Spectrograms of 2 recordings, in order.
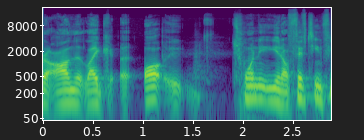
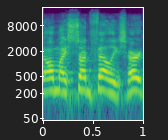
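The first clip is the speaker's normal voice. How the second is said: put-on panicked, frantic alarm; 11 semitones higher, 8 dB louder than usual. Retelling how a father reacted to a fall: imitating a panicked father.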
